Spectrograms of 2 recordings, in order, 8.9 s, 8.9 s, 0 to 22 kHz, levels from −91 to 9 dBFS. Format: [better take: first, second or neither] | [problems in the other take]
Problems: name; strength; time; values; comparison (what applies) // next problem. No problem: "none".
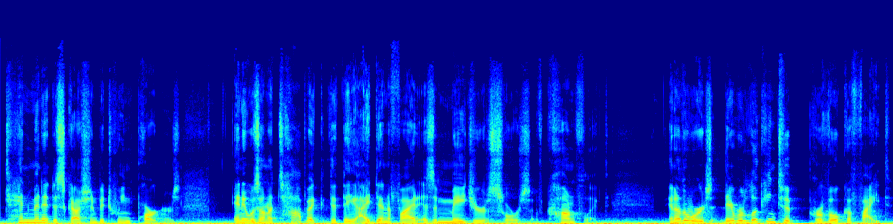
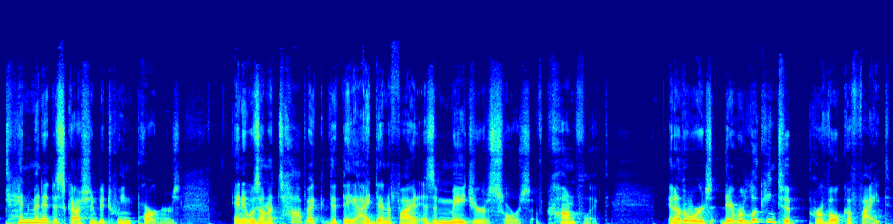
second | low rumble; faint; throughout; 20 dB below the speech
